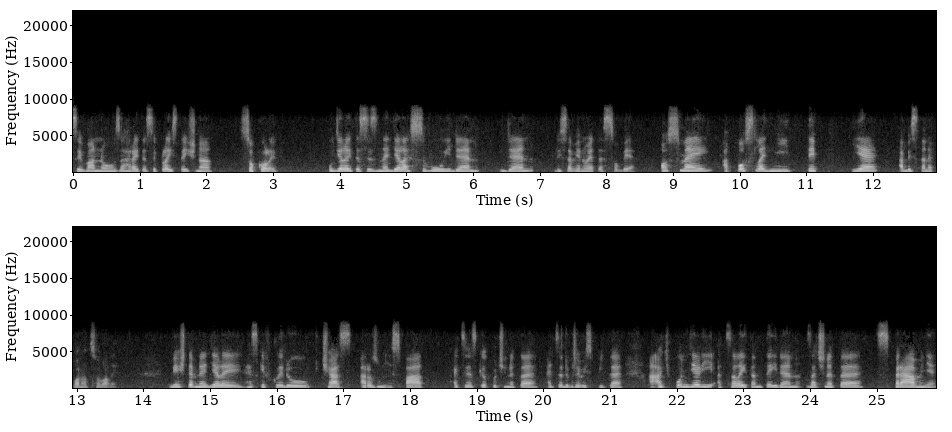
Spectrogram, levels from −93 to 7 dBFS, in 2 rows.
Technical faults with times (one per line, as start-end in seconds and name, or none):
1.04-2.80 speech cut by the noise suppressor
6.41-17.28 speech cut by the noise suppressor
18.66-24.47 speech cut by the noise suppressor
